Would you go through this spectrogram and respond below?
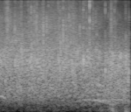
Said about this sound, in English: And I want you to give him a round of applause this morning.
